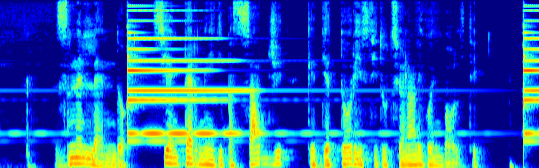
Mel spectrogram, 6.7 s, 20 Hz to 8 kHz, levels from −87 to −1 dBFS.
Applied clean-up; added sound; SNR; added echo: classical method log-MMSE.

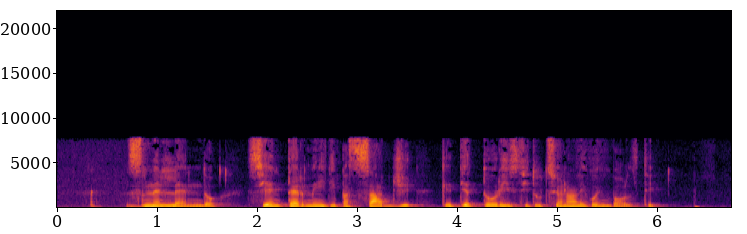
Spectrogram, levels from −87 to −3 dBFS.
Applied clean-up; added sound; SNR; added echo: none; none; none; none.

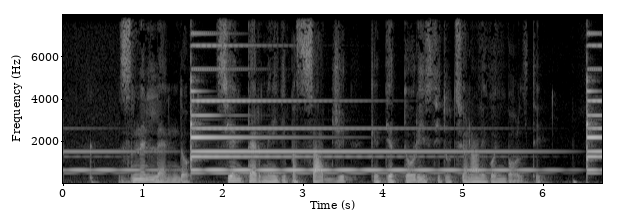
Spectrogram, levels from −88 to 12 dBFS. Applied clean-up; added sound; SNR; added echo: none; Percussion; -4 dB; none.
